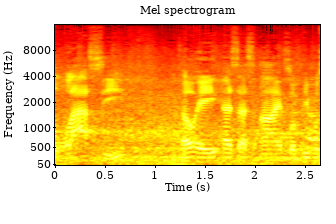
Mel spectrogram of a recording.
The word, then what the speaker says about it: lassi: So it's spelled Lassi. L-A-S-S-I, but people say Lassi.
